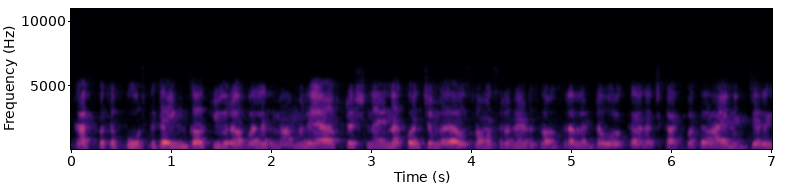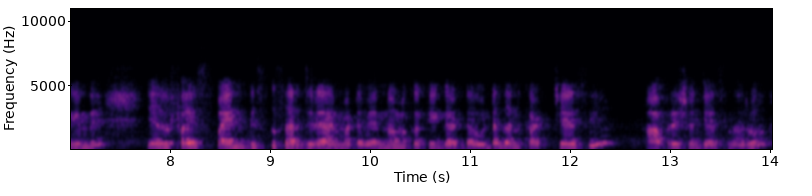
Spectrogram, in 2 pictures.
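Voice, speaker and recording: A woman's voice: a little high, brisk, echoey room, muffled recording, a little hiss or hum. Earnest woman telling a story. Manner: earnest, explanatory, recounting quoted dialogue. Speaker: vlogger. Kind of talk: personal storytelling to viewers.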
